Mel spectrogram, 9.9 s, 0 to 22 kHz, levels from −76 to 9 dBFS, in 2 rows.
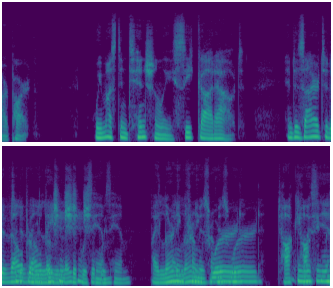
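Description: This speech clip carries a doubled audio track from 5.07 s, just after "and desire to", through to the end: a second full-band copy of the speech trails the original by roughly 300 ms, about 5 dB quieter, with no decay or room colouring, and cuts in abruptly. On a spectrogram every harmonic stack and onset reappears as a fainter twin shifted right; the waveform shows echoed envelopes. The likely cause is a slower second capture path mixed back in.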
